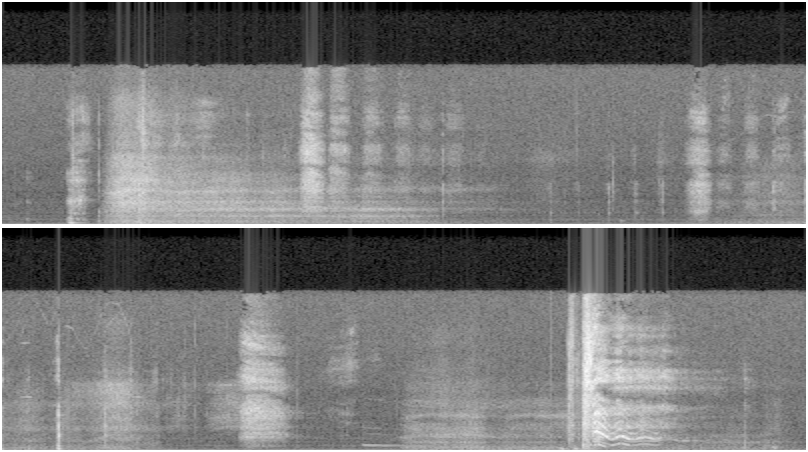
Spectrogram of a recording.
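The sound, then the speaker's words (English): Heavy, noisy breaths close to the microphone come in a few loud bursts, with quieter sniffing and breathing between them over a faint steady hum. No one speaks. “What the fuck are you doing? Breathing.”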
